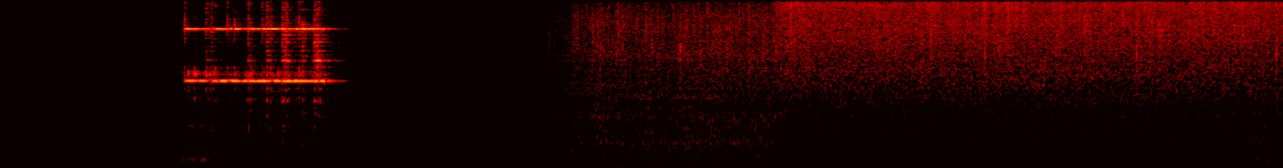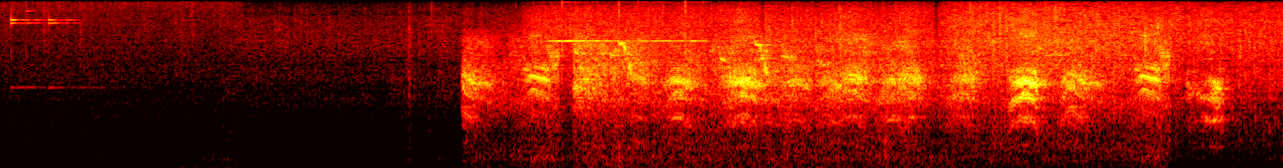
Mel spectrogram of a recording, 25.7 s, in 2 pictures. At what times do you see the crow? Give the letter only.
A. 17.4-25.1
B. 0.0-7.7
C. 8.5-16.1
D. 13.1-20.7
A.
